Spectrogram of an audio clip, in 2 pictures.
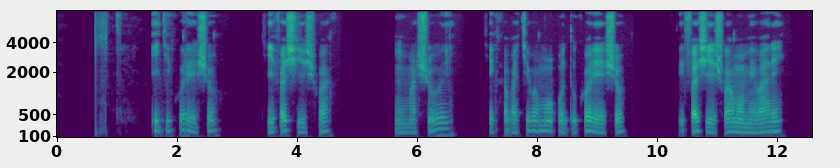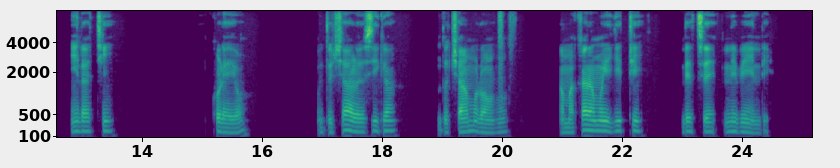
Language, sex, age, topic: Kinyarwanda, male, 18-24, education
